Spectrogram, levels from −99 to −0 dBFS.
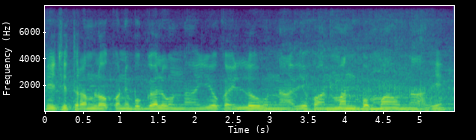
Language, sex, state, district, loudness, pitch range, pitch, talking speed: Telugu, male, Telangana, Mahabubabad, -16 LUFS, 105-110 Hz, 110 Hz, 120 wpm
